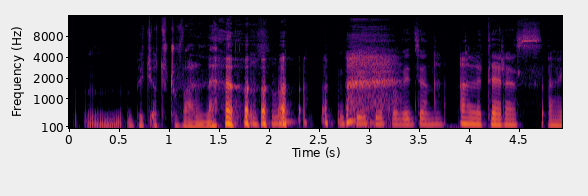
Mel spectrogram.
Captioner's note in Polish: śmiech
